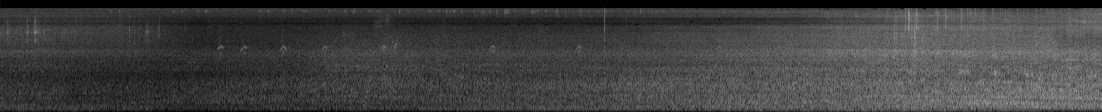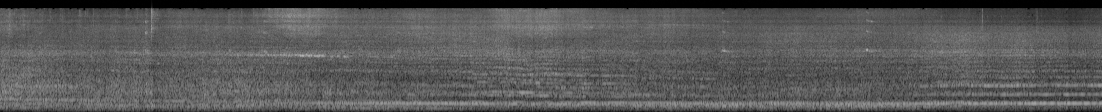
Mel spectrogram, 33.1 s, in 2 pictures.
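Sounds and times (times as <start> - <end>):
train passing close by: 0.0 - 33.0
brief high squeal: 20.2 - 21.9.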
